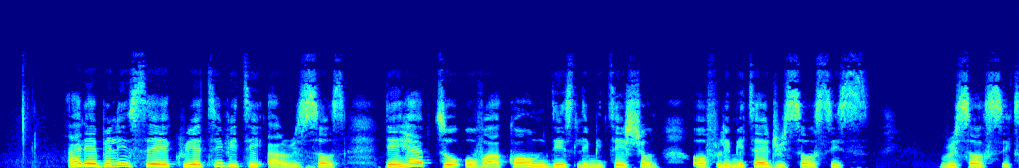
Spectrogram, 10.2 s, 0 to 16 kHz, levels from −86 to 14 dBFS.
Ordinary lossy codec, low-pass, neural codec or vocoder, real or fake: MP3, 48 kbps; 14.4 kHz; none; real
